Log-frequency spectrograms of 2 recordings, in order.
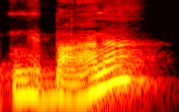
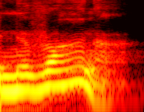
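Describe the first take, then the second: First: "nibbana" as nib-BAH-na, no r sound; alternative pronunciation. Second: "nirvana" as nir-VAH-na; alternative pronunciation. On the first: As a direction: say "nibbana" with a b in the middle. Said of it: "if you say nibbana". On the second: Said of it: "or you can say nirvana". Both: Shown as a demonstration.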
